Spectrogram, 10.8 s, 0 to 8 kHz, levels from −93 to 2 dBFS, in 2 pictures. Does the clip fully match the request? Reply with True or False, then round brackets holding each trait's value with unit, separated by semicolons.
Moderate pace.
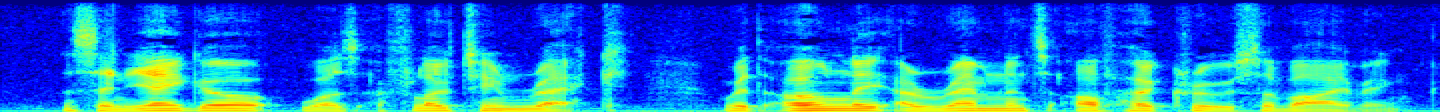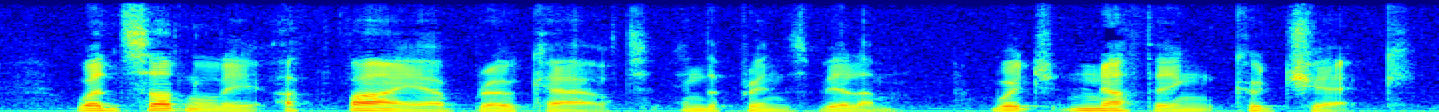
True (160 wpm)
